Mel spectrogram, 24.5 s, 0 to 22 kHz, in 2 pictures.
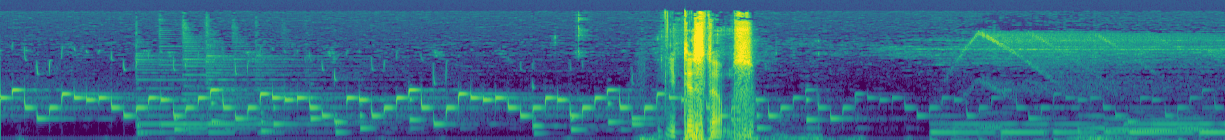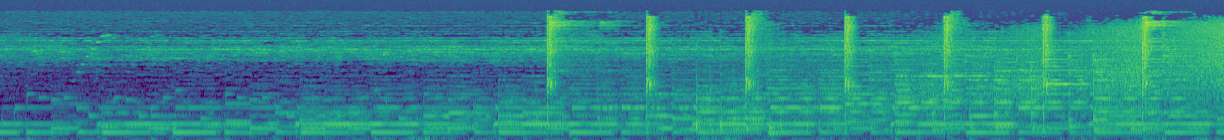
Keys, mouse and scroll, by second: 7.2 F6.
